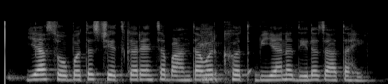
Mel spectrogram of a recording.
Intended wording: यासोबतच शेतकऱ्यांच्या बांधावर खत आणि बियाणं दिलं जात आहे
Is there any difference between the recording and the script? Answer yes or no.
yes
